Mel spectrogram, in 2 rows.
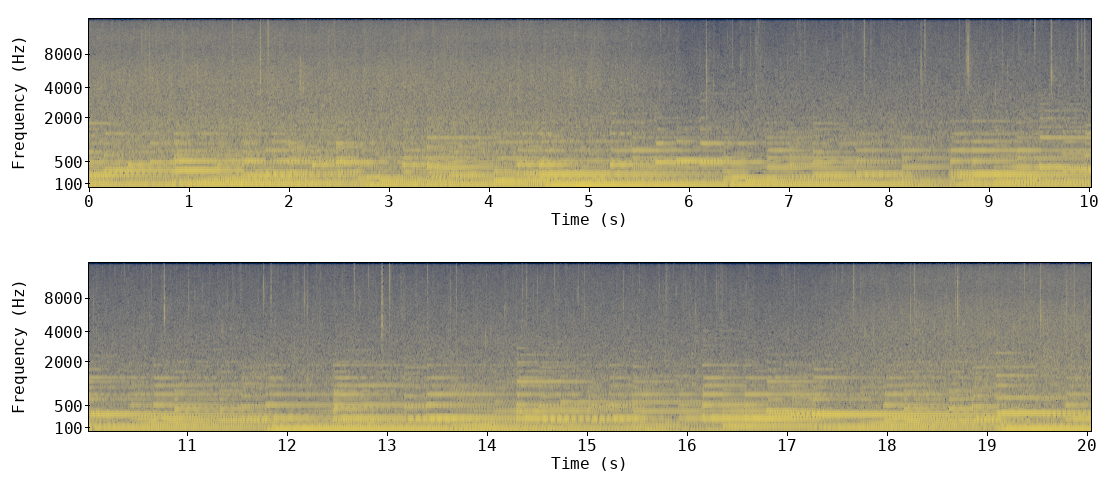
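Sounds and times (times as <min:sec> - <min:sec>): rain drops ticking: 0:00.0 - 0:20.0
slow instrumental relaxation music: 0:00.0 - 0:20.0.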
